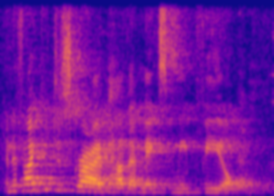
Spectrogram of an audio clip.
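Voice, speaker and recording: A young adult woman giving a humorous prepared wedding speech as maid of honor, with animated, joking storytelling and dramatic pauses. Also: on the high side. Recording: echoey reverberant hall with clear noise.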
